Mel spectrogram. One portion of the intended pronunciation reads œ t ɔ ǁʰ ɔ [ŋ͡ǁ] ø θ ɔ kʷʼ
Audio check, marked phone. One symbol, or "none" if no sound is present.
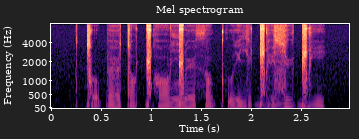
ŋ͡ǁ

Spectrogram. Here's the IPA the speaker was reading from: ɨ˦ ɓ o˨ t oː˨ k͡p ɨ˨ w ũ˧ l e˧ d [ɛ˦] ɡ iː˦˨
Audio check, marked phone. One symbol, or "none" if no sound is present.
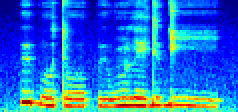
ɨ˦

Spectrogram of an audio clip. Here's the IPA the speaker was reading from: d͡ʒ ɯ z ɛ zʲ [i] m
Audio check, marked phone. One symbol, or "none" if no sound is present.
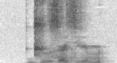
e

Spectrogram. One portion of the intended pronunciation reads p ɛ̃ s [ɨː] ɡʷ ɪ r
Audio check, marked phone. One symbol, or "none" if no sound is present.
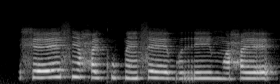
ɛː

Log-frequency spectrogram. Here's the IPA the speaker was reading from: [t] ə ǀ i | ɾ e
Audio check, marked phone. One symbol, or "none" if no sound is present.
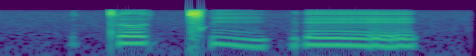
t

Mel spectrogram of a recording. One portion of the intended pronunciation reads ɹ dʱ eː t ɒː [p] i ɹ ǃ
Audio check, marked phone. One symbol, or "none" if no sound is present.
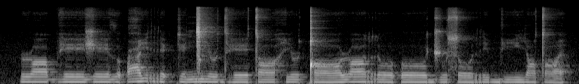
h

